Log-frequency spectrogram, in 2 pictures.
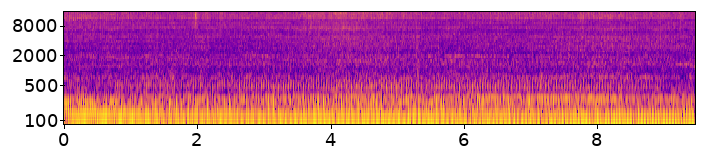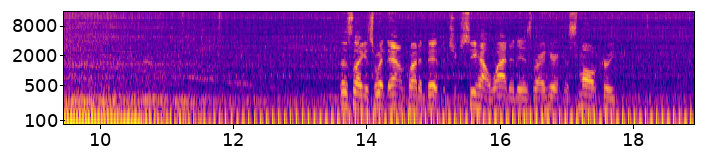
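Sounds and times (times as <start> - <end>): vehicle engine running: 0.0 - 18.9.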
